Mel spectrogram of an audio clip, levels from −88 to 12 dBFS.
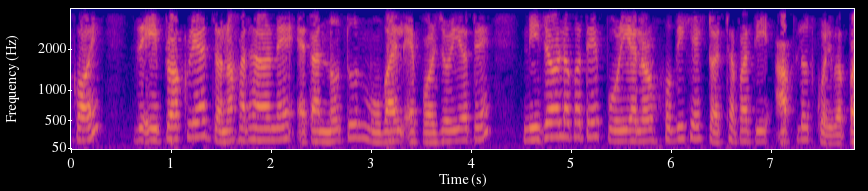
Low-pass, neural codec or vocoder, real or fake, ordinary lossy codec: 3.6 kHz; none; real; Opus, 24 kbps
